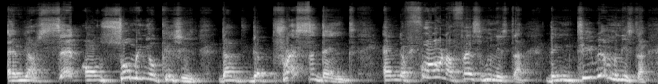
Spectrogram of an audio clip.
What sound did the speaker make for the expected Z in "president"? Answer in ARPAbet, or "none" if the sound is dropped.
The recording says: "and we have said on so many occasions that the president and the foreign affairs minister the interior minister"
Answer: S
